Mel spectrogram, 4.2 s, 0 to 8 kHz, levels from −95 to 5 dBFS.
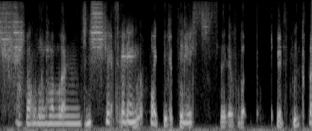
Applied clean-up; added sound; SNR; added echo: neural diffusion model UNIVERSE++.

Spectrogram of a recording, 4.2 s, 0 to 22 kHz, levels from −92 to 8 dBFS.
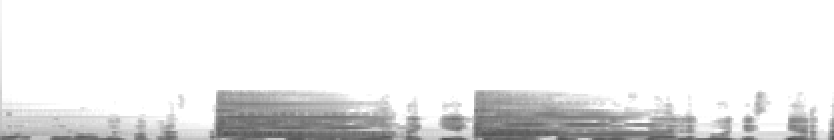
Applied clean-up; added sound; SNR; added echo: classical method spectral subtraction.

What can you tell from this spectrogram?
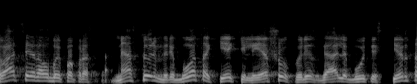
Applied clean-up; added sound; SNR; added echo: none; none; none; none.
